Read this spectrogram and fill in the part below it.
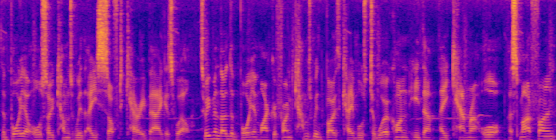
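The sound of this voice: Speech moves at a moderate pace with few pauses and ordinary pitch variation over clear background noise. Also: man, medium pitch for a man.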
